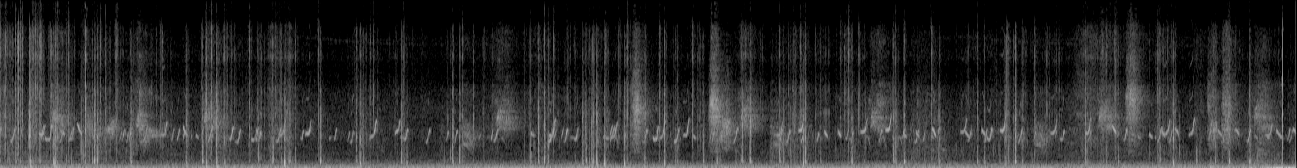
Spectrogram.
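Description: A group of young chicks peeping: many short, high chirps overlapping without a break, with scattered sharp clicks.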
